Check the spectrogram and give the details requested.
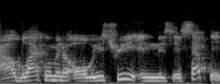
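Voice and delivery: ordinary talk

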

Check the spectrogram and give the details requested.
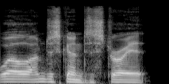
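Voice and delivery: plain

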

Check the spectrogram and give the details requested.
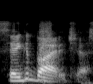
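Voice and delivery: flat deadpan delivery. Retelling a mom's line from a movie as she holds up a rabbit, deadpan. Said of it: "the way she just deadpans it".

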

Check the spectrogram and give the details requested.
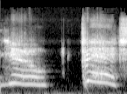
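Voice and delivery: high, all-out yell at the top of the lungs. Retelling shouting a line on stage while throwing candy: retelling a yell as loud as possible. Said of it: "as loud as I can".

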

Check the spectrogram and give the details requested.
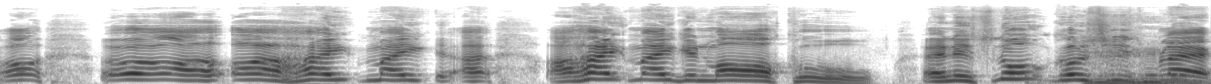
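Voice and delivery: loud, high, pompous voice. Describing Piers Morgan to another speaker, bad Piers Morgan impression. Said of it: "I can't do the accent".

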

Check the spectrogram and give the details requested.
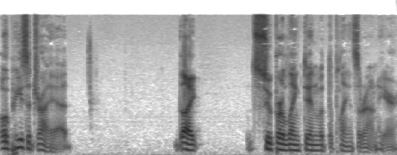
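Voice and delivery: voice dropped a little. Speaking in character in a fantasy roleplay scene, voice dropped a little. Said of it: "I'm gonna drop my voice a little bit".

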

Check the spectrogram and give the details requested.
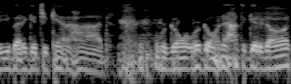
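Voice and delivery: thick put-on New Hampshire accent. Retelling what he'd say to the platoon, in a thick New Hampshire accent. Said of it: "in his thick New Hampshire accent".

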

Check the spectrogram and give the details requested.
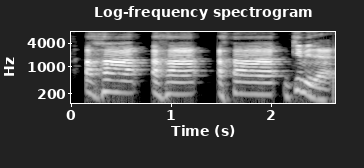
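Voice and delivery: very slow, every syllable drawn out. Describing a favourite film scene, imitating Tom Hanks as Woody. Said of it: "you hear Tom Hanks being like".

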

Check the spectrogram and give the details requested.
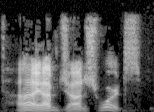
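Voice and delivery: slow, drawn-out, deliberate, plain delivery. Showing a joke impression of a guy grown up with: John Schwartz impression. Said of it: "this is my impression of John Schwartz".

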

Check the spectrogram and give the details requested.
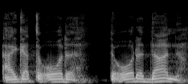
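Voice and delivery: bad, put-on, fake London accent. Thanking the group for sending in the order: bad put-on accent. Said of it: "your accent really does suck".

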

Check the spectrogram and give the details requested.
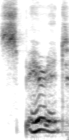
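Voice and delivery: voice breaking, spoken brokenly. Scrooge speaks to the Spirit, in a broken voice. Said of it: "said Scrooge in a broken voice".

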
